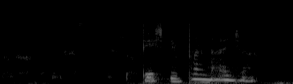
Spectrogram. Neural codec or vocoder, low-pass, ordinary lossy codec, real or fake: codec, 16 kHz, 0.5 kbps, X-Codec, HuBERT features, trained on LibriSpeech; 7.2 kHz; none; fake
